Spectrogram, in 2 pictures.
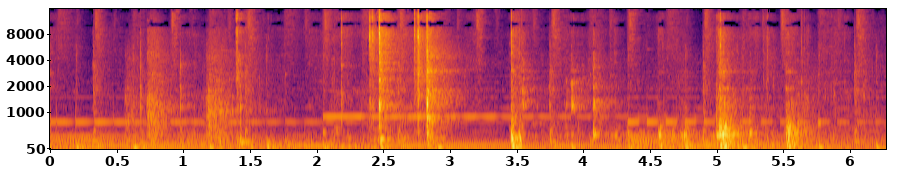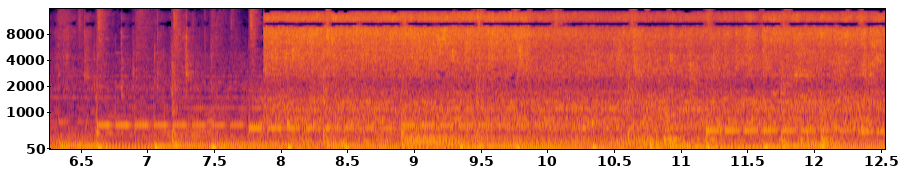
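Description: Background music, with a few sharp knocks and clicks of handling in the first part. About two-thirds of the way in, a kitchen tap starts running water into the sink as a plastic popcorn popper is rinsed, and it runs on steadily.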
